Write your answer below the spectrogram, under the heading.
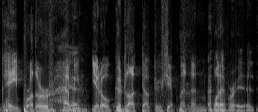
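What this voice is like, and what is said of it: Hulk Hogan impression. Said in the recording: “That wasn't a bad impersonation.”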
